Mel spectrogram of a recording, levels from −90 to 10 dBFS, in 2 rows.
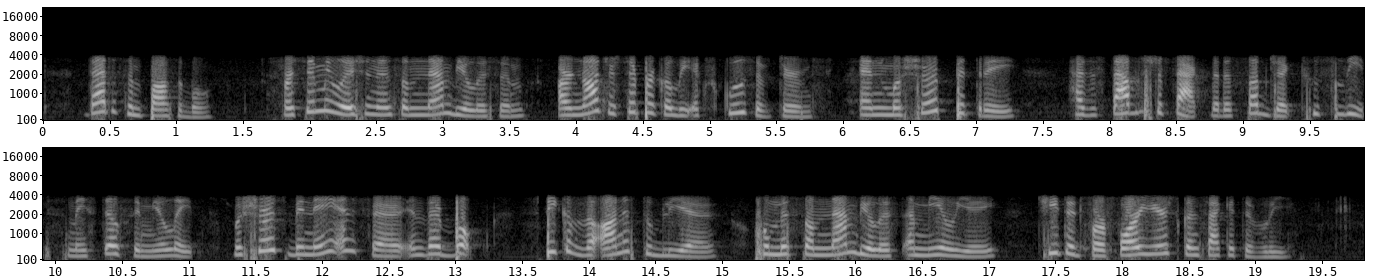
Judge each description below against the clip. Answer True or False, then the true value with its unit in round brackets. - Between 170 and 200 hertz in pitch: False (245 Hz)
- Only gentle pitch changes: False (5.3 semitones)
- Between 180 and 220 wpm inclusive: False (145 wpm)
